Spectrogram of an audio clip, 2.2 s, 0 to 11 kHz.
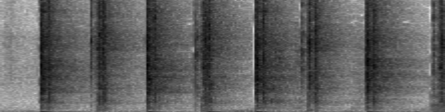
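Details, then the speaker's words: Mitsubishi L300 diesel starter motor tested before disassembly: sharp clicks about four times a second with no spin-up between them; the starter won't turn. "Coba kita perbaiki ini kita coba dulu sebelum kita membongkar betul nggak mau berputar kalian ya Nah itu ini Ini masalahnya nggak mau berputar"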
